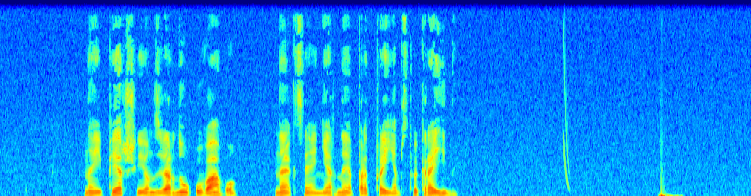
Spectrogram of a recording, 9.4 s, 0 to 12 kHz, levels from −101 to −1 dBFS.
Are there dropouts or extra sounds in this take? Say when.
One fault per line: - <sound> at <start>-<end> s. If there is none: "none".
- chirp at 7.0-7.1 s
- thud at 8.2-8.5 s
